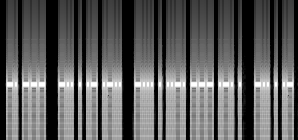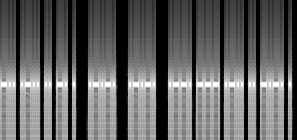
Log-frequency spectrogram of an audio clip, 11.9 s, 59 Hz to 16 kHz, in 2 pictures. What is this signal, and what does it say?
Morse code, heard as a keyed tone, about 30 wpm, 550 Hz. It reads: NO DEAL BEFORE DEADLINE <AR> <AR> POLICE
